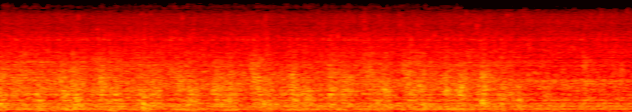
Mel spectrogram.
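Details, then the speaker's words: Washing machine after fitting a replacement drain pump, water filled to the bottom of the drum and pump triggered on spin: steady rushing, gurgling water over a low pump hum; the new pump moves water normally. "There we go, pump's working. Right, fit the pump and it should be working now. With a bit of luck. See, it fills and drains now."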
